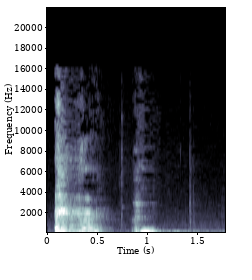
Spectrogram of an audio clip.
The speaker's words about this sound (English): Sorry about this cough, guys.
